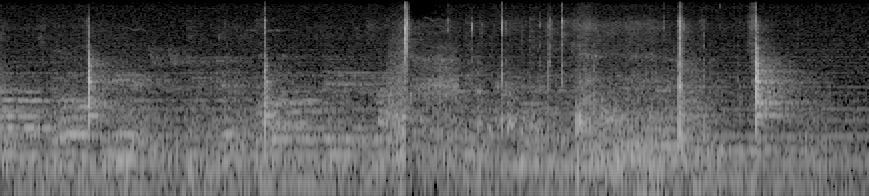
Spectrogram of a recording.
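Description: Metal parts clink and knock as a gearbox is worked on by hand.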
